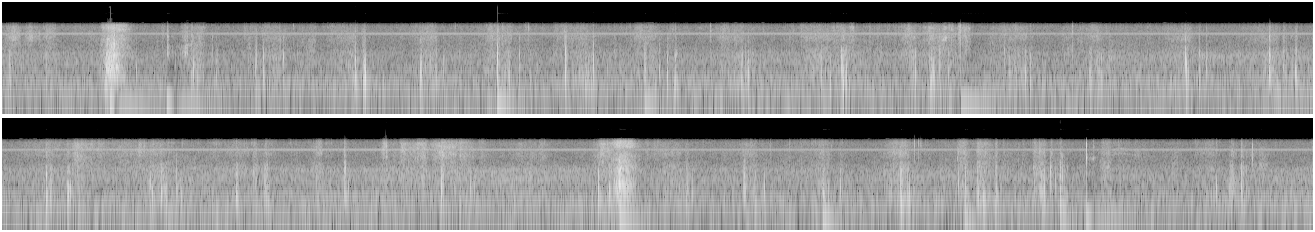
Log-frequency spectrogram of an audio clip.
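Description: Footsteps in deep snow, an uneven run of crunches about one or two a second, the loudest about a second in and again about two-thirds through.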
